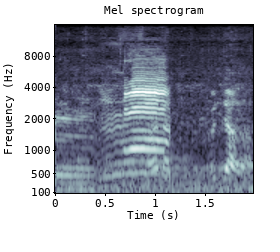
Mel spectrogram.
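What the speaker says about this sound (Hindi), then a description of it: "मंडी के अंदर 2 बच्चों वाली भेड़ें आ चुकी हैं" Sheep at a livestock market in Dera Ghazi Khan bleat nearby, one long loud bleat followed by a shorter one, with market chatter and voices underneath.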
